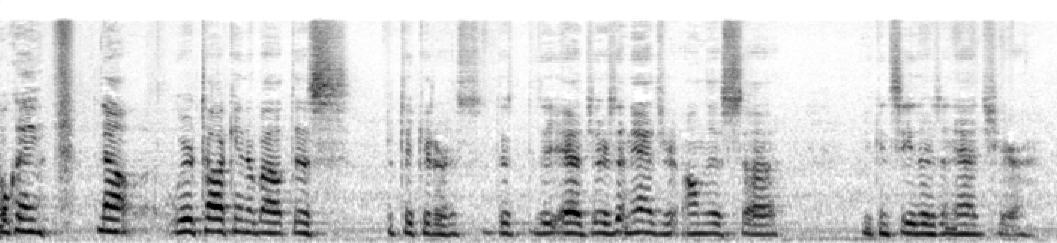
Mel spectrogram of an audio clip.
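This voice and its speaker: The speech moves at a moderate pace with fairly even intonation and long, frequent pauses. Noticeable background noise runs underneath. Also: man, high pitch for a man. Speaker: art instructor. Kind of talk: live drawing demonstration to a class.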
